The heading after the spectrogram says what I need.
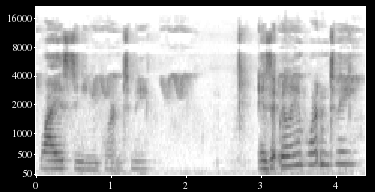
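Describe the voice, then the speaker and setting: A woman who sings, speaking in a reflective personal monologue with a weak, raspy voice and a thoughtful, questioning manner. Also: lowish voice, lively intonation, a little fast, slight background noise. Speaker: singer.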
